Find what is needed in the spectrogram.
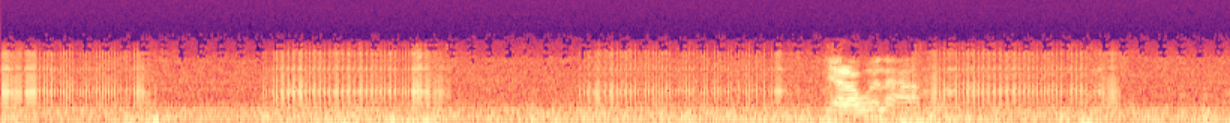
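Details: Two-week-old newborn boy snoring in his sleep: soft, rhythmic rasping breaths over a low background rumble.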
